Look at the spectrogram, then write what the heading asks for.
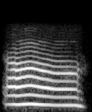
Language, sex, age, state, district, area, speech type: Assamese, female, 60+, Assam, Dibrugarh, rural, conversation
